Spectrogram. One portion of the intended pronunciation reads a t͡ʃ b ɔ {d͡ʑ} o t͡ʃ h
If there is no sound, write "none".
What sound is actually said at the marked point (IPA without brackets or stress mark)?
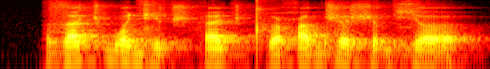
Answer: d͡ʑ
